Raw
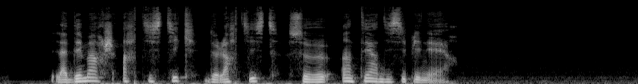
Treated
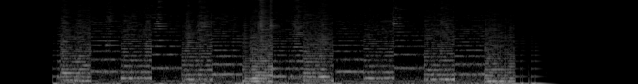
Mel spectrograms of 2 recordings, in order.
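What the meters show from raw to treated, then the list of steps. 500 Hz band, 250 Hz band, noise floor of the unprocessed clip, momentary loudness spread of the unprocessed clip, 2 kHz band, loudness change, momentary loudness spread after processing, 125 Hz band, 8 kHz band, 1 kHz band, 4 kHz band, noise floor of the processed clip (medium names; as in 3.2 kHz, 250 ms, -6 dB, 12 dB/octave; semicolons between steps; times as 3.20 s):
-14.5 dB, -17.5 dB, -55 dBFS, 9 LU, -14.5 dB, -17.5 dB, 7 LU, -20.0 dB, -19.5 dB, -10.5 dB, -14.0 dB, under -85 dBFS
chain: echo that smears into a reverb 484 ms, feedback 43%, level -3 dB; Schmitt trigger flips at -25 dBFS; resonator arpeggio 3.3 Hz 140–760 Hz; trim -2 dB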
